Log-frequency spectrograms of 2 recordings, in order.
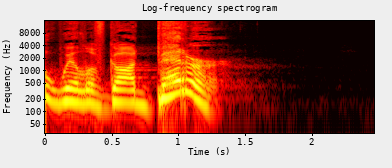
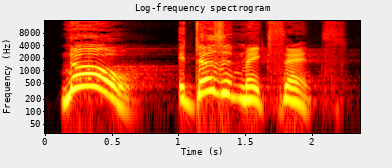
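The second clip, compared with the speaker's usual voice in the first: a burst of a shouted no, then slower; sudden loud no; 4 semitones higher, 7 dB louder, slower than usual. Acted. Preacher rebuts the congregation, sudden loud no. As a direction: break the hush with it.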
